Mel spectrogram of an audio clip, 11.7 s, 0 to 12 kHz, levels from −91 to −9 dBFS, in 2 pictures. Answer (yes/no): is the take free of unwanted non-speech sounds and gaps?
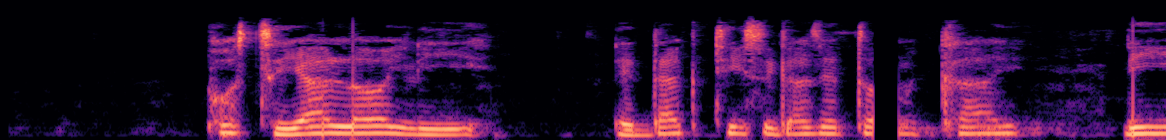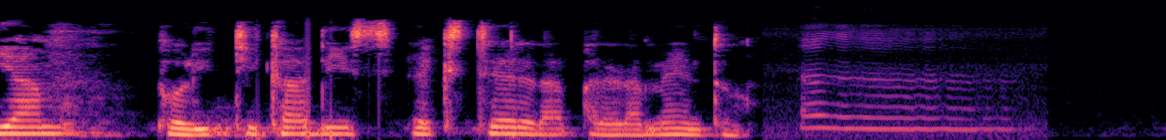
no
